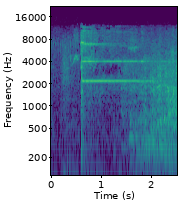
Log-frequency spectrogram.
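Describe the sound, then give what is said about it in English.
A single bright ding from a hotel front desk bell, rung by a guest checking in, with a sharp strike and a clear metallic tone that rings on and slowly fades, while people chatter and laugh softly in the background. “Can I ring the bell? Okay, you ring the bell.”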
